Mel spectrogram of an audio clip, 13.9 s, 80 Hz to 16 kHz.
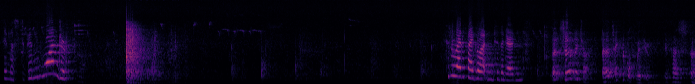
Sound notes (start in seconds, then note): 2.5 object slams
